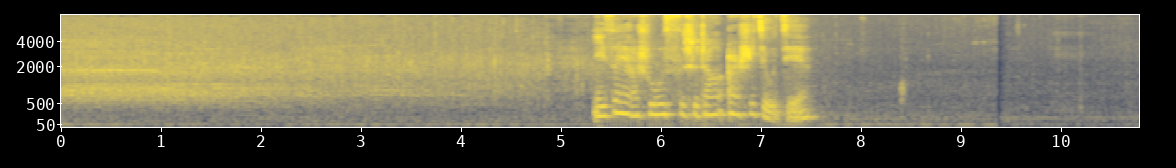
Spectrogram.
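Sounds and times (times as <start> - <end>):
audience cheering and clapping: 0.0 - 5.3
speech: 5.4 - 7.6.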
